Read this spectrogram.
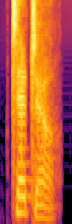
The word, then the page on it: tetter: Indian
